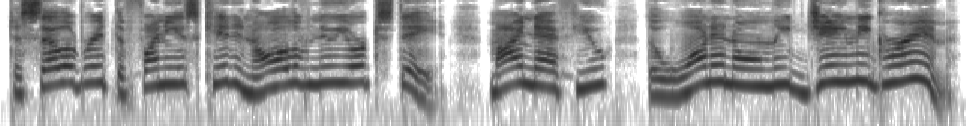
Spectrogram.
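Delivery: high, ringing party proclamation; proud announcement. Acted. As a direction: announce the guest of honour loudly.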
